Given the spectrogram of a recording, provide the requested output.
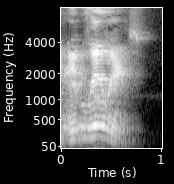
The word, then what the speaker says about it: Riri: Riri.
